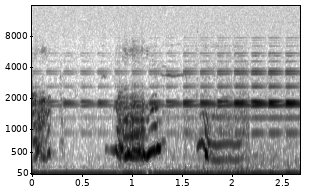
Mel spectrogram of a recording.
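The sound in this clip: A dog whimpers between two firemen sitting on a fire engine on a runway: two drawn-out, wavering whines with a fainter sound just before them, over a steady hum.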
